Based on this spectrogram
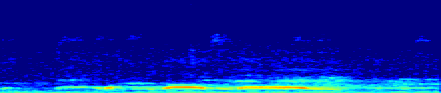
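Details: Zebra dove, a wild bird by the Ping River, gives a short burst of rolling coos: a few soft notes, then two loud, slurred trilling phrases that fall away at the end; faint low rumble behind.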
